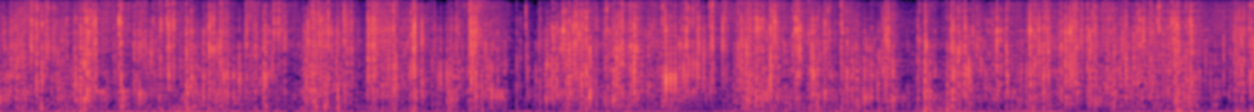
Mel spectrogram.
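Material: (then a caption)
Plastic. A full red plastic zefir bag is held up, then crinkled and squeezed with fingertips and long nails. The result is a continuous, bright crackling rustle of dense, overlapping crinkles with almost no low end.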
